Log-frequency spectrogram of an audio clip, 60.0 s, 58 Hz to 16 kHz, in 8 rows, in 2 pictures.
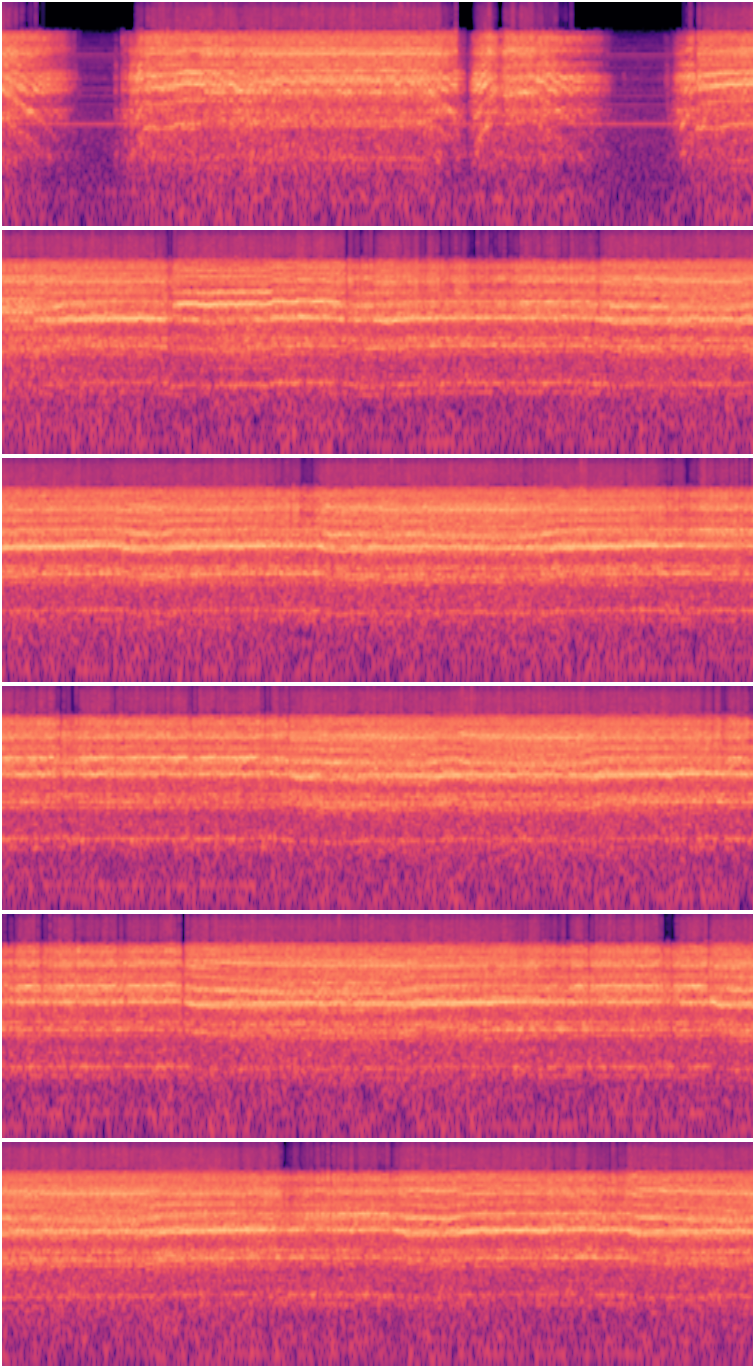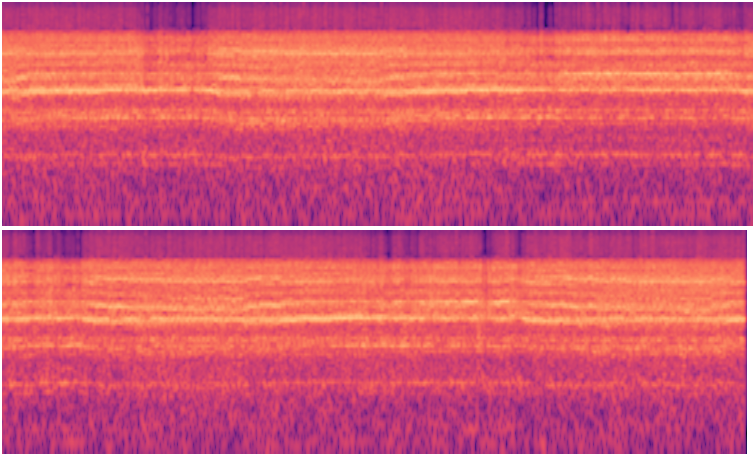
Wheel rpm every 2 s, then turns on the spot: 80, 190, 150, 70, 220, 220, 230, 220, 230, 220, 220, 230, 230, 210, 220, 230, 210, 220, 230, 210, 230, 230, 220, 230, 210, 230, 230, 220, 230, 210.
none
